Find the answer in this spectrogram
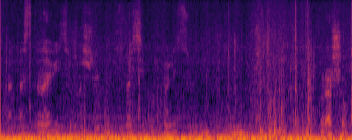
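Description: Steady low rumble of a car heard from inside its cabin, with indistinct talk over it.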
